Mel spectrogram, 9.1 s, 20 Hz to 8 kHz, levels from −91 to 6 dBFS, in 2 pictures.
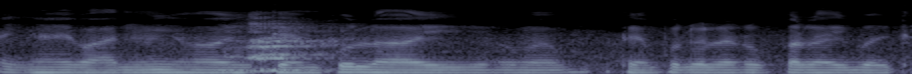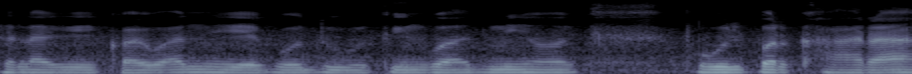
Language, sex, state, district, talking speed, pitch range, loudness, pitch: Maithili, male, Bihar, Muzaffarpur, 100 wpm, 100-105 Hz, -40 LUFS, 105 Hz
